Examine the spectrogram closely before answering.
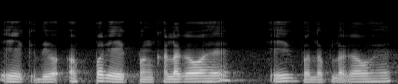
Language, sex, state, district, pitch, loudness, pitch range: Hindi, male, Uttar Pradesh, Saharanpur, 130 Hz, -18 LUFS, 120-140 Hz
